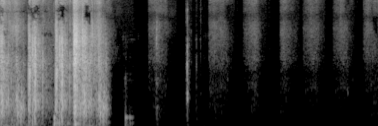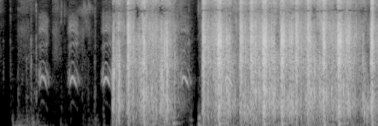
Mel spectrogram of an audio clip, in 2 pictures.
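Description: Crows caw outdoors in loud bursts at the start and again near the end, separated by a quiet stretch with a few faint calls and light footsteps.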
